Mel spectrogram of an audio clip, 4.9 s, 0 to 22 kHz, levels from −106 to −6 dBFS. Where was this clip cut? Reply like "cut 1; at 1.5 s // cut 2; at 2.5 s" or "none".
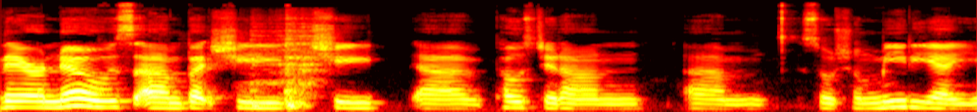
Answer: none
